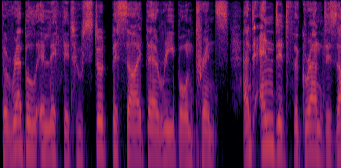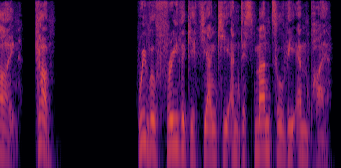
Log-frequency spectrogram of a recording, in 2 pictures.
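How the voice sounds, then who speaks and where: A man playing a proud, solemn alien warrior prince in a fantasy video game, speaking in a formal, commanding, deliberate way. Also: on the high side, darkish tone, no echo, clean studio sound. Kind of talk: dramatic fantasy game acting.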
